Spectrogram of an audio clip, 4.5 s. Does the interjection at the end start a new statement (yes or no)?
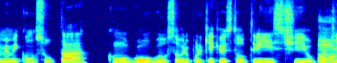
no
